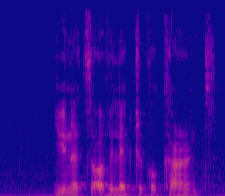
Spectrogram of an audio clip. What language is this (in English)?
English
